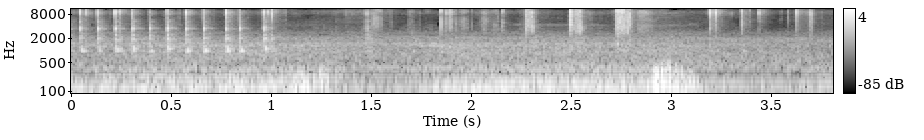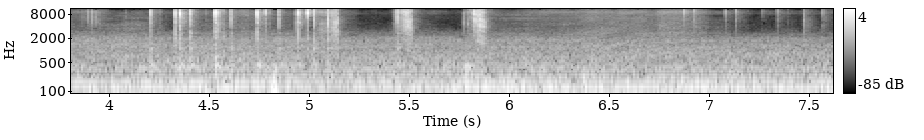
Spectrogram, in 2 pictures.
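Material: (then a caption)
Painted wood. Long nails tap and scratch along the white-painted solid wooden top rail of a porch handrail. The result is a run of quick, dry clicks with bright high-frequency edges over a low rumbling background, with brief scraping passes between the taps.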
